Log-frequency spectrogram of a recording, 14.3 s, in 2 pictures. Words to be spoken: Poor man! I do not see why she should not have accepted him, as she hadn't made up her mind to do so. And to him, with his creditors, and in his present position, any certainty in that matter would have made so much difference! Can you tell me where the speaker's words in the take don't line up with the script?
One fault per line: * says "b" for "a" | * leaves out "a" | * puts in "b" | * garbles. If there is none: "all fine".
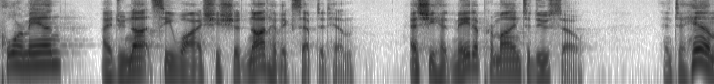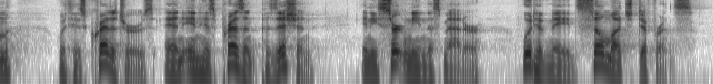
* says "had" for "hadn't"
* says "this" for "that"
